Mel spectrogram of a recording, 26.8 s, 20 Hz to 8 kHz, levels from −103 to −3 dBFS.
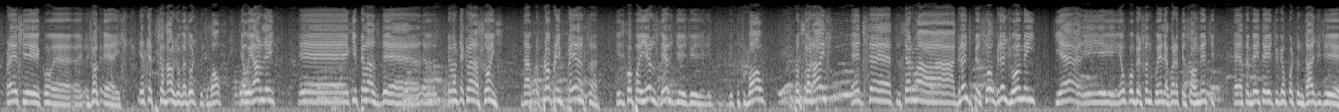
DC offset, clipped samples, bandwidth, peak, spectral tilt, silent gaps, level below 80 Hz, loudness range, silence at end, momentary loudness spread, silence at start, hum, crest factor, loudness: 0.4%; under 0.1%; 6.8 kHz; -12 dBFS; -7 dB/octave; none; -42 dBFS; 2 LU; 0 s; 7 LU; 0 s; none; 14 dB; -26 LUFS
